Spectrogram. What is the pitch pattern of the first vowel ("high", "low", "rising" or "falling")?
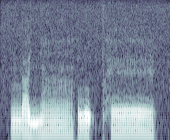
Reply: falling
